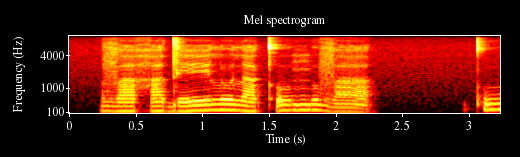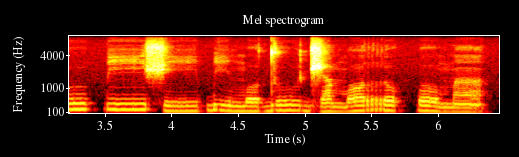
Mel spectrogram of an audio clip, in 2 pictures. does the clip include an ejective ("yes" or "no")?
yes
